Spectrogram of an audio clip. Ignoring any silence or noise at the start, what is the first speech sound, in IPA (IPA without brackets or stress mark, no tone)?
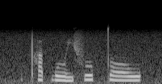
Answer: pʰ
